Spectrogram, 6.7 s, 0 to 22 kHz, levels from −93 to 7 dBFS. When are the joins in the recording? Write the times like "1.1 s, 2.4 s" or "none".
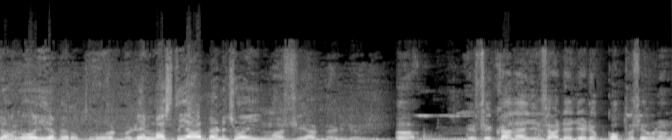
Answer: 4.0 s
